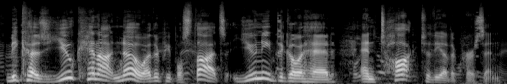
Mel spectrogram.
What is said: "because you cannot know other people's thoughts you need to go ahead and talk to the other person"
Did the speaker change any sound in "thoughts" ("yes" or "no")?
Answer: no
